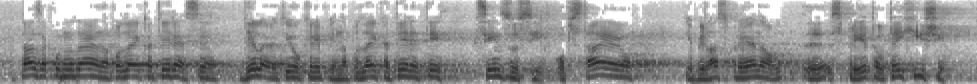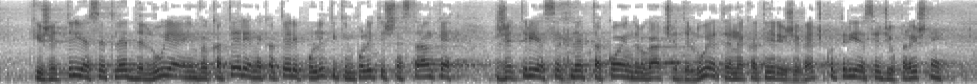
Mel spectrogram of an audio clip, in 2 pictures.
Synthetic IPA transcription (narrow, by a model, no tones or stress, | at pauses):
t̪aːzakɔnɔd̪aːjanapɔd̪laːɡikat̪eːɾɛsɛd̪eːlajɔt̪eʊkɾeːpinːapɔd̪laːɡikat̪eːɾɛt̪e | senzusiɔpst̪aːjajɔjɛbilaspɾɛjɛːnaspɾɛjeːt̪awt̪ɛjxiːʃi | kiʒet̪ɾiːd̪ɛsɛt̪leːt̪̚d̪ɛluːjɛinʋəkat̪eːɾiɛnɛkat̪eːɾipɔliːt̪ikiinpɔliːt̪it͡ʃnɛst̪ɾãŋkɛ | ʒet̪ɾiːd̪ɛsɛt̪leːt̪ːakoːind̪ɾuɡaːt͡ʃɛd̪ɛluːjɛt̪ɛnɛkat̪eːɾiʒeʋɛt͡ʃkɔt̪ːɾid̪ɛsɛt̪ʒewpɾɛɪʃnɛ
